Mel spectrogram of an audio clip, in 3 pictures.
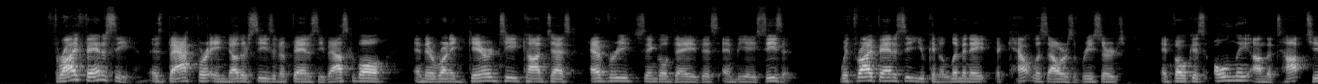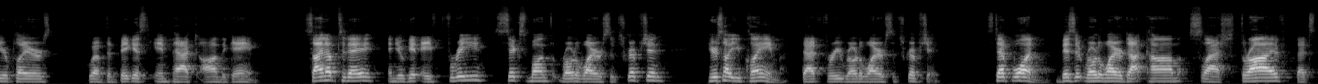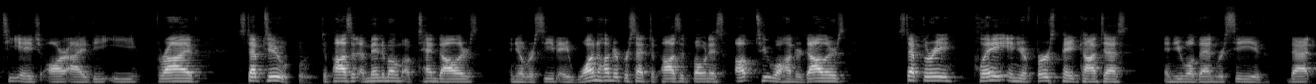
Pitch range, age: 125-150 Hz, 30-49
